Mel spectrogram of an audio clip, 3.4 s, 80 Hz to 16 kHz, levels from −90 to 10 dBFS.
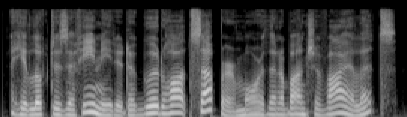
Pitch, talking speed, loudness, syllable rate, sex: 185 Hz, 280 wpm, -17 LUFS, 6.3 syllables/s, female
